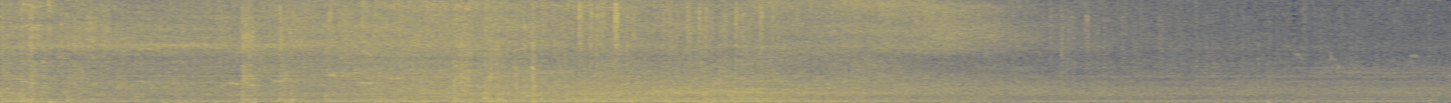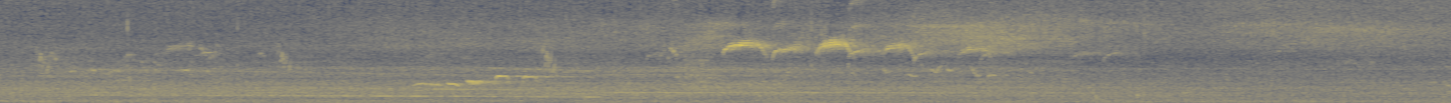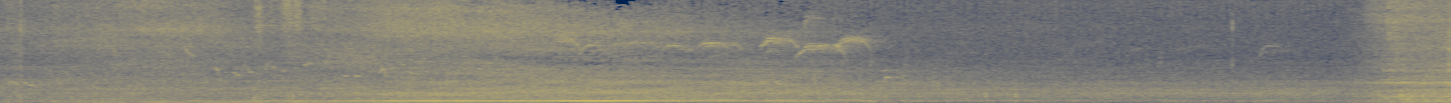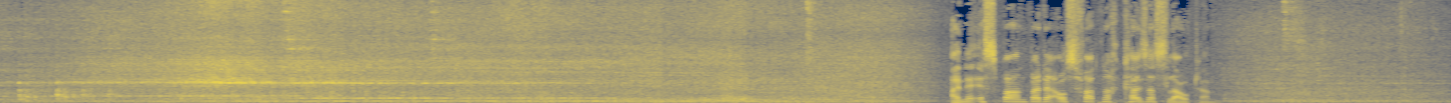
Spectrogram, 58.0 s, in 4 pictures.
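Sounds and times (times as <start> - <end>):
train wheels rumbling on track: 0.0 - 9.3, 42.5 - 53.0, 55.7 - 58.0.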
